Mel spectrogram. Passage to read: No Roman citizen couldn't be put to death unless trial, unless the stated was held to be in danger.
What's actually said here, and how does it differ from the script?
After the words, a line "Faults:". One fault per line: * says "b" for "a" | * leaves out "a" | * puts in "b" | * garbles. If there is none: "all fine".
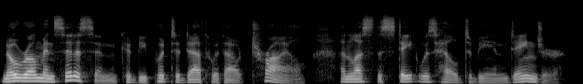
No Roman citizen could be put to death without trial, unless the state was held to be in danger.
Faults:
* says "could" for "couldn't"
* says "without" for "unless"
* says "state" for "stated"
